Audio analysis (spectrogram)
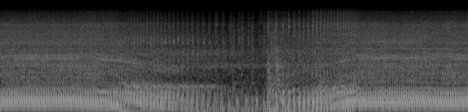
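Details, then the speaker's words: Old barn-find Generac generator, clean spark plug, tank likely full of grime: runs lumpy and uneven, surging and nearly stalling when choke is turned off; possibly no fuel in the float bowl, carburetor suspected dirty. "turn off the choke and wants to die May choke it even there might not won't be any fuel in the float Bowl"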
